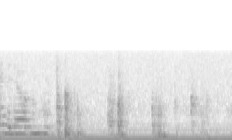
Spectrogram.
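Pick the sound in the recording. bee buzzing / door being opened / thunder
door being opened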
